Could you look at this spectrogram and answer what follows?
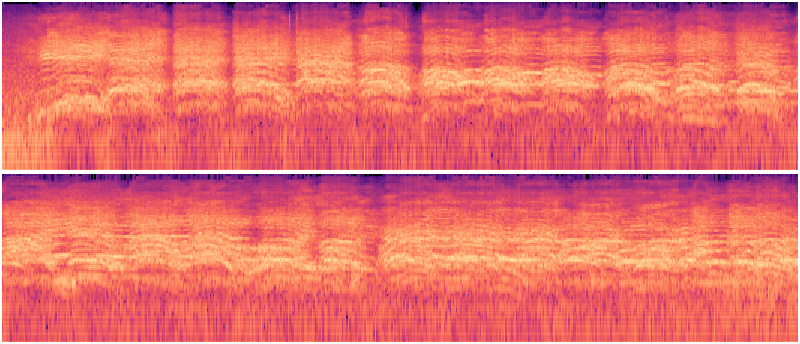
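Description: A group of children shout together loudly in unison, repeated bursts of high voices with brief pauses, close and energetic throughout.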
